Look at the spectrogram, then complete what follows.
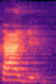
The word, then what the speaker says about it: calle: Esse LL, meninos, ele tem um som muito particular, tá? Você pode pronunciá-lo como se fosse um ye, ye, mas também pode ser como se fosse um LH. Talvez fique mais fácil para vocês.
